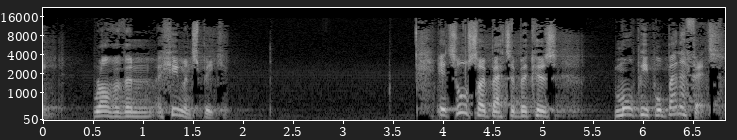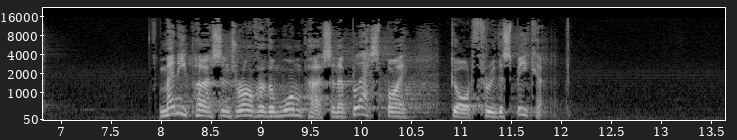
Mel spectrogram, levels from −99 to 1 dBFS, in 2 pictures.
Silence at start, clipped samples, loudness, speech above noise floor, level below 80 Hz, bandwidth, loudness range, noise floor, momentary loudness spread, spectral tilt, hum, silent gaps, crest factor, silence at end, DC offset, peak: 0 s; under 0.1%; -29 LUFS; 40 dB; -74 dBFS; 15.5 kHz; 5 LU; -69 dBFS; 14 LU; -2 dB/octave; none; none; 22 dB; 1.55 s; under 0.1%; -10 dBFS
